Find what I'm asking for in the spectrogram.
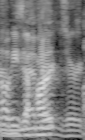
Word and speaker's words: Mehmet: Mehmet Oz, yeah.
